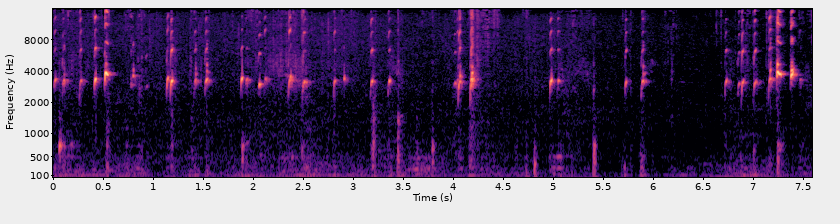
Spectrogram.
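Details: European goldfinch performing a tbitba-style song played to stimulate goldfinches: rapid high chips and twittered phrases repeated in clusters, mixed with soft tapping and clicking sounds.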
